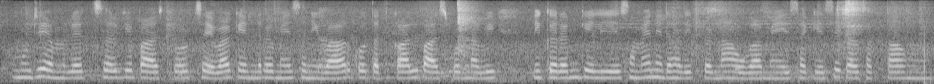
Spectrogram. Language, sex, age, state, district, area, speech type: Hindi, female, 18-30, Madhya Pradesh, Harda, urban, read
